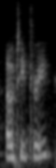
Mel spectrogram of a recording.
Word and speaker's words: OT3: OT3? Is that how you pronounce that in real life? – That's how I would say it, yeah. OT3.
